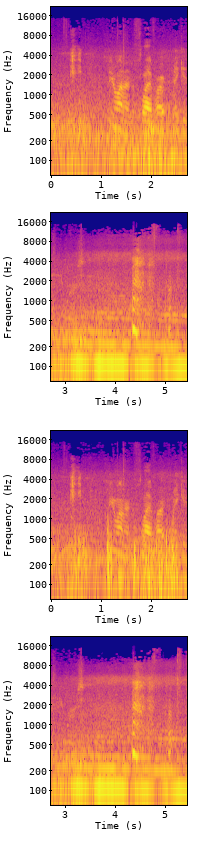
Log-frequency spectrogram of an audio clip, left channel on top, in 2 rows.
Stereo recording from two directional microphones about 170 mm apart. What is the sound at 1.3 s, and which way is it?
Boat, 45° left (ahead or behind).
